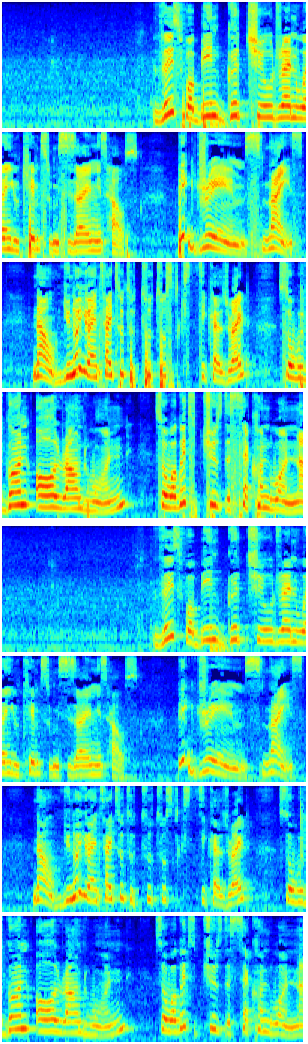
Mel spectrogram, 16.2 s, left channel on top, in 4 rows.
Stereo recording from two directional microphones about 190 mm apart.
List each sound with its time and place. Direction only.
2.0 s speech: 25° left (ahead or behind)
